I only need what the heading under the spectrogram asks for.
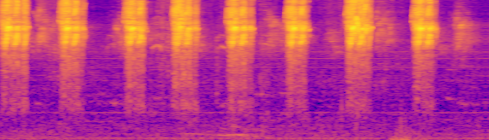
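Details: Baby sparrow in the nest chirping for its feeding mother; steady run of eight sharp, high, scratchy chirps, roughly one every half second, over faint low hum.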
